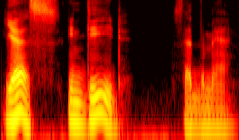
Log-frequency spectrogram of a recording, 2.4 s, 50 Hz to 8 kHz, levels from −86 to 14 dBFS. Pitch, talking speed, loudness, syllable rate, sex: 90 Hz, 125 wpm, -20 LUFS, 3.4 syllables/s, male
